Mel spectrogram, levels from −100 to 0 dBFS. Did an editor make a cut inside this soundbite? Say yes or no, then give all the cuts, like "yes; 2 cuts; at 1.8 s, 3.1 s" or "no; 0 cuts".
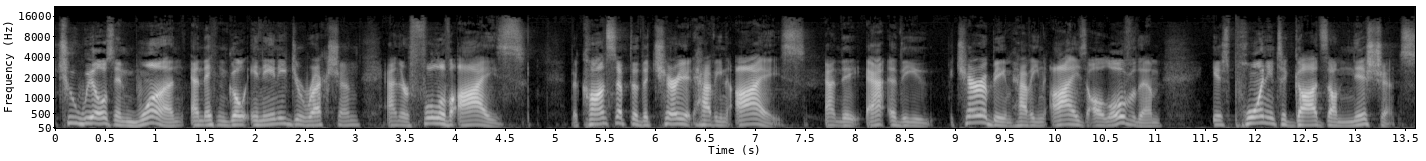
no; 0 cuts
